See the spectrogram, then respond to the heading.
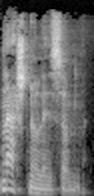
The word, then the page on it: nationalism: British English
